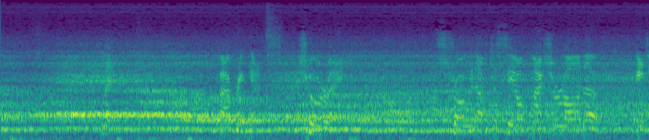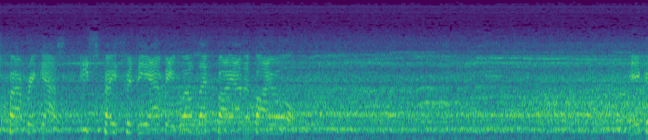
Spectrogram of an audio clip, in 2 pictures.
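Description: Televised football match: steady stadium crowd noise with a commentator's voice coming and going.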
